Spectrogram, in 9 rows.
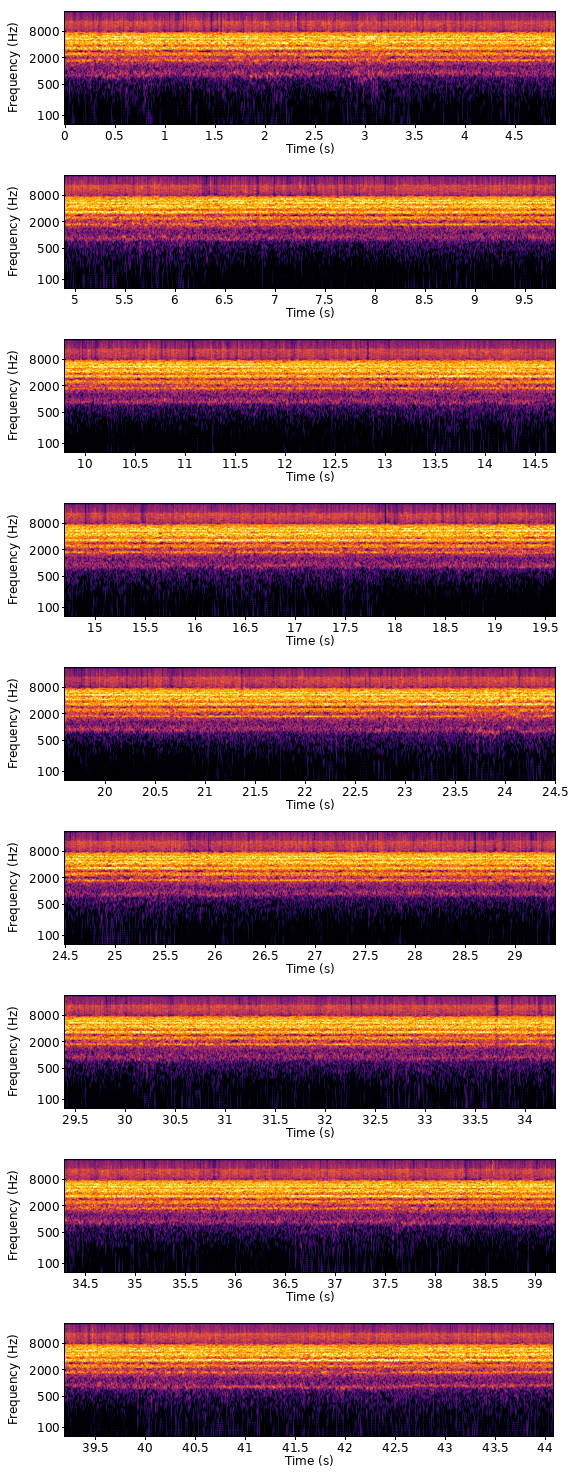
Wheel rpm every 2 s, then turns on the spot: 220, 230, 230, 230, 230, 230, 230, 230, 230, 230, 230, 230, 220, 230, 230, 230, 230, 240, 230, 230, 210, 220.
none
